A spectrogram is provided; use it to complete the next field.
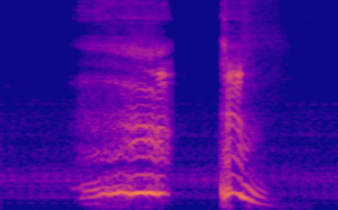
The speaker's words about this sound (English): I hope that mute button worked as I cleared my throat.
